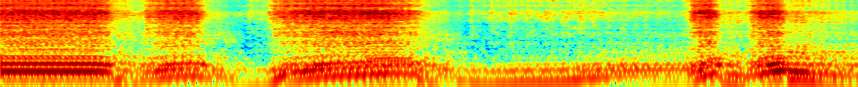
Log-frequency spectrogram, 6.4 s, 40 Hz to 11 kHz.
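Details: 1958 Plymouth (body swap) running and driving for the first time in over 40 years, on temporary ignition switch: engine pulls up and settles with some rev swings, running steadily with no knocks or misses; normal running.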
